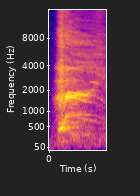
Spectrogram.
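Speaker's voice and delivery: a squealing high laugh. Real, not acted. Laughing at her own story of panic. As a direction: burst into a shrill giggle.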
